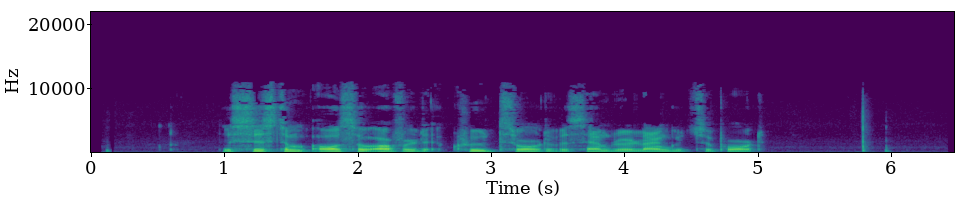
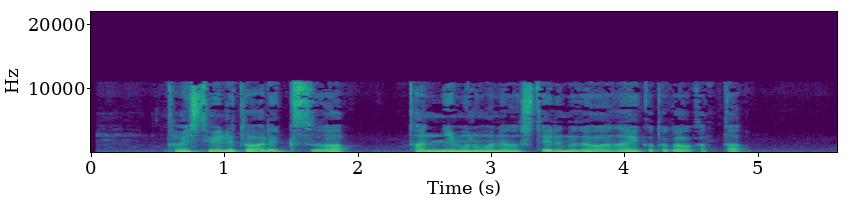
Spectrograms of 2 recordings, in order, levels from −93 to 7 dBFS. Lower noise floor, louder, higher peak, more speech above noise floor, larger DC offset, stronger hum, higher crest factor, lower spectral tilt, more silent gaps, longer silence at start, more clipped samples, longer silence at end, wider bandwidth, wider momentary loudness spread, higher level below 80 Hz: first, -71 dBFS vs -64 dBFS; about the same, -24 LUFS vs -23 LUFS; about the same, -6 dBFS vs -8 dBFS; first, 48 dB vs 43 dB; neither; neither; about the same, 20 dB vs 16 dB; about the same, -6 dB/octave vs -6 dB/octave; neither; first, 1 s vs 0.55 s; neither; about the same, 0.65 s vs 0.7 s; about the same, 11 kHz vs 11.5 kHz; first, 14 LU vs 10 LU; first, -44 dBFS vs -50 dBFS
